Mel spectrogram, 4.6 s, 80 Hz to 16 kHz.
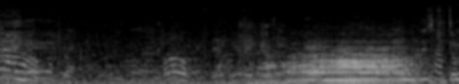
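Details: Agitated cow unloading from a truck in Indonesia, 2024: after scattered short grunts and music, a long rising-then-falling moo swells for about a second and a half near the end.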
